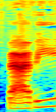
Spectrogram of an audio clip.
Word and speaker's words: Baby: baby b-a-b-y but according to its namesake james baby it's pronounced baby which sounds like the kind of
